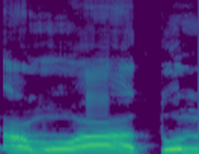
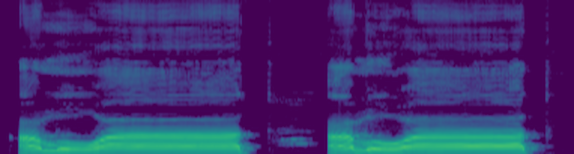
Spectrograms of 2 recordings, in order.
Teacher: এই আমওয়াতুন না বলে আমওয়াত, আমওয়াত। তিন আলিফ টেনে পড়বেন। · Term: মাদ্দে আরজি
